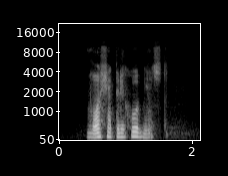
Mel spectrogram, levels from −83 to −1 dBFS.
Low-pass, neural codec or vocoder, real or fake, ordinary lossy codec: 9.9 kHz; autoencoder, 22.05 kHz, a latent of 192 numbers a frame, VITS, trained on one speaker; fake; Opus, 16 kbps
